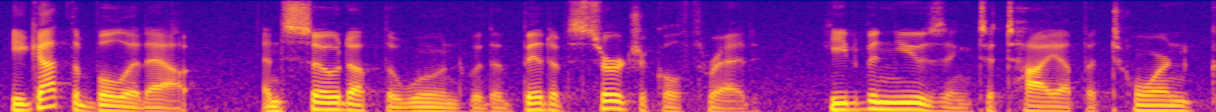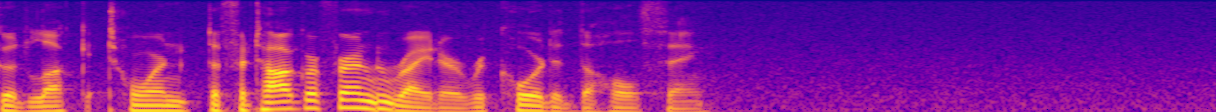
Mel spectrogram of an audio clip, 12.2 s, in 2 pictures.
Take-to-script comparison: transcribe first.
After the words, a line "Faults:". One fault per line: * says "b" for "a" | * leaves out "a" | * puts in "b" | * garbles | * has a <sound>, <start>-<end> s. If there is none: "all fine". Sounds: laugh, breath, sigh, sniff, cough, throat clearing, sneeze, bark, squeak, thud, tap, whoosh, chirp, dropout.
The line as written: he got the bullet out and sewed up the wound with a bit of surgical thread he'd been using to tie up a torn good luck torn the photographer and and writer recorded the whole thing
he got the bullet out and sewed up the wound with a bit of surgical thread he'd been using to tie up a torn good luck torn the photographer and and writer recorded the whole thing
Faults:
all fine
